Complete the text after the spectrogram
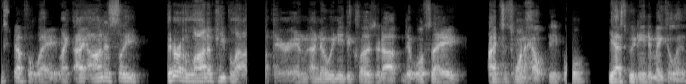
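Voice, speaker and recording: A man with a North Carolina accent, medium pitch, ordinary pitch variation and a fairly quick pace. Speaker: podcast host. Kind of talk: casual chat. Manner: animated.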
